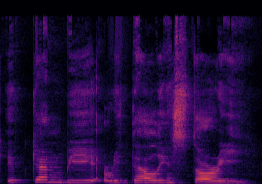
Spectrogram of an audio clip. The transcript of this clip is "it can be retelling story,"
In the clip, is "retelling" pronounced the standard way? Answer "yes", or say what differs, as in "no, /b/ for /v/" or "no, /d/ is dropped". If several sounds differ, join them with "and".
yes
